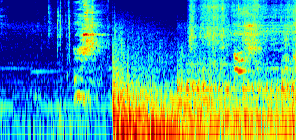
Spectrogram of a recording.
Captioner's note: muffled explosion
